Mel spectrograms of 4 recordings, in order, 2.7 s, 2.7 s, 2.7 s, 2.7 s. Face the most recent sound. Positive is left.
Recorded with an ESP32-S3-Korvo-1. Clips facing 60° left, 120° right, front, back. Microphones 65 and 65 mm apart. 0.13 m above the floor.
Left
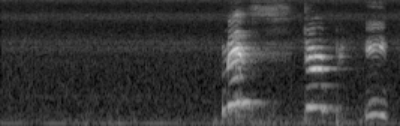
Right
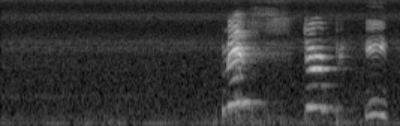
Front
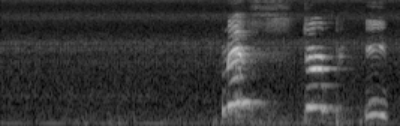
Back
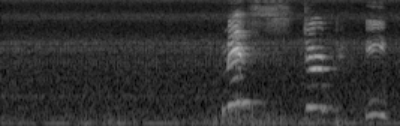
turn(degrees=-25)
